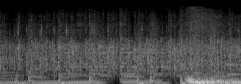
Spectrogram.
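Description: Applause over a game-show music sting, with a heavy low bass hit near the end.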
